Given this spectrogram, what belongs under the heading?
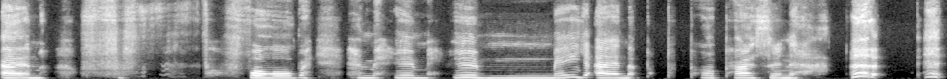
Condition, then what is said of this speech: Stuttering. Her stammer is very severe, but it is also the most severe so far on this podcast.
